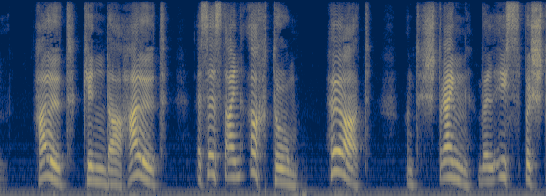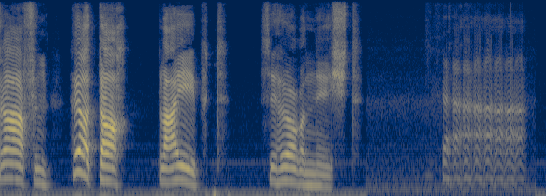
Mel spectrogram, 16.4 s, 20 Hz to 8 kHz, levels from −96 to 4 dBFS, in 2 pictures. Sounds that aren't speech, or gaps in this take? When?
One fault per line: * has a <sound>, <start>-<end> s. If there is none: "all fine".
* has a laugh, 14.6-16.1 s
